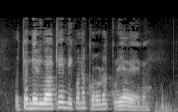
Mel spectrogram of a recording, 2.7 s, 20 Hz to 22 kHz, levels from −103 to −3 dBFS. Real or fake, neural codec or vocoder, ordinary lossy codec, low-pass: fake; codec, 32 kHz, 1.9 kbps, SNAC; MP3, 48 kbps; 14.4 kHz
